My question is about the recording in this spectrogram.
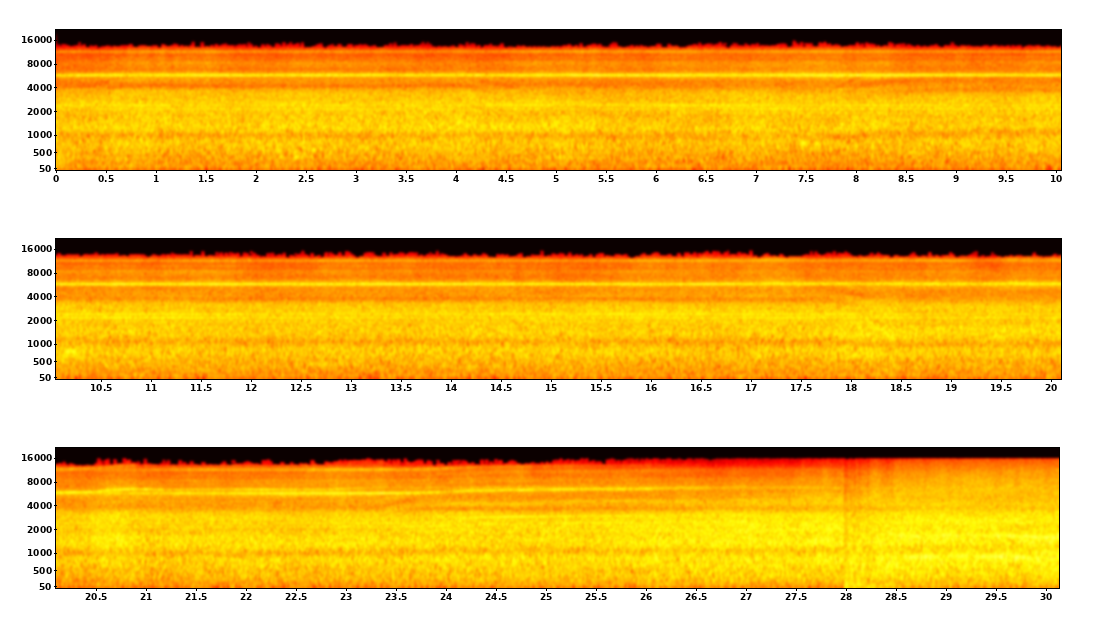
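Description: Two jet dragsters' turbojet engines running at the start line with a steady high whine. Over the last several seconds they spool up, the whine rising in pitch, and they get louder as they launch near the end.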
